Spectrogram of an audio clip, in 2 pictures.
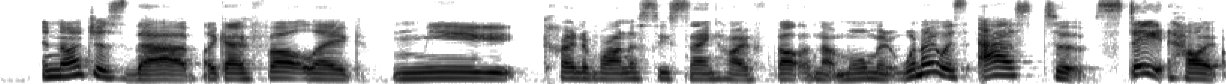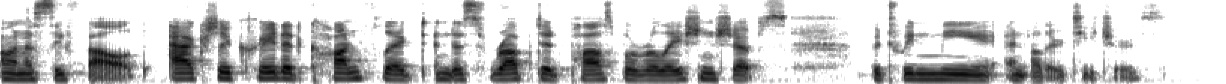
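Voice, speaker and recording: A woman with an American accent, an ordinary speaking voice, fairly low-pitched, at a fairly quick pace with hardly any pauses and ordinary pitch variation, on a very clean recording with a silent background. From US Midwest. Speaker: podcast host, teacher. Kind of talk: casual chat.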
